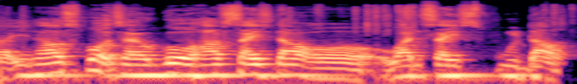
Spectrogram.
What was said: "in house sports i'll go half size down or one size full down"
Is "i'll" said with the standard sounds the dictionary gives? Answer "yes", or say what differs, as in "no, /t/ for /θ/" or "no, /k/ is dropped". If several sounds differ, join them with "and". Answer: no, /w/ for /l/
